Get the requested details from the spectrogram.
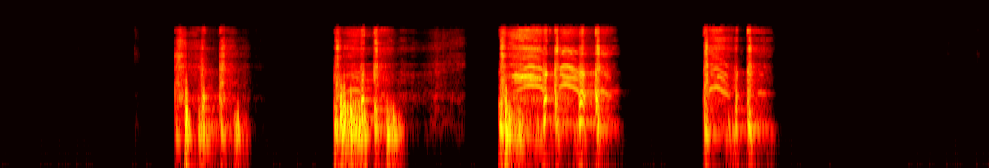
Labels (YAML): expert_labels:
- quality: ok
  cough_type: dry
  dyspnea: false
  wheezing: false
  stridor: false
  choking: false
  congestion: false
  nothing: true
  diagnosis: lower respiratory tract infection
  severity: mild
